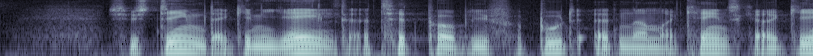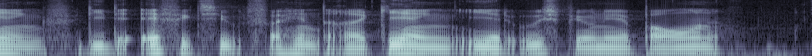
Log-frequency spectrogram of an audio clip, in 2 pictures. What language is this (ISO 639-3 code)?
dan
